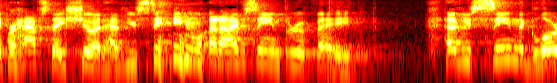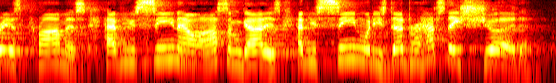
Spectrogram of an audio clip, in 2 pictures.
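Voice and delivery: high, loud, impassioned challenge; fervent reply. Acted. Believer answering those who say people don't talk like that, fervent. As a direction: press each question home with rising fervor.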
